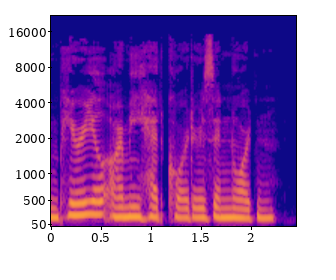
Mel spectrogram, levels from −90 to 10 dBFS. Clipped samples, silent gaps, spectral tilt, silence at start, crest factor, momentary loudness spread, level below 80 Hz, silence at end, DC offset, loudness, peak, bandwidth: under 0.1%; none; -7.5 dB/octave; 0 s; 12 dB; 7 LU; -64 dBFS; 0.25 s; under 0.1%; -19 LUFS; -6 dBFS; 15 kHz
